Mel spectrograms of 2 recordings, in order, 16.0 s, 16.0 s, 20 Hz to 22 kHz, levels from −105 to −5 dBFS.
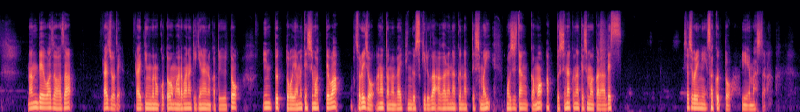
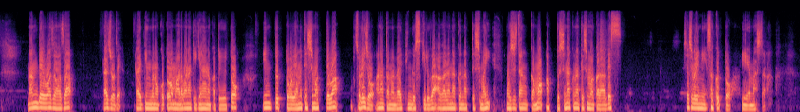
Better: first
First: none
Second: distortion; heavy; 7 dB below the speech

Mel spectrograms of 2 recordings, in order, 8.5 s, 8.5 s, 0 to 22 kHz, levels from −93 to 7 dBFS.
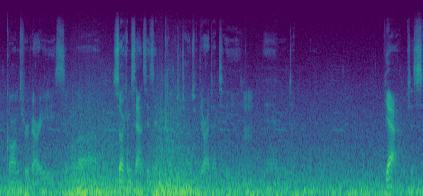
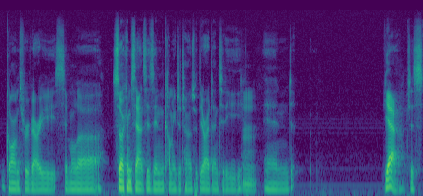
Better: second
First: wind noise on the microphone; heavy; 7 dB below the speech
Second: none

